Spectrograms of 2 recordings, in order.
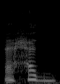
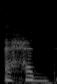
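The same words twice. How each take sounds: No difference in how they are said.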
